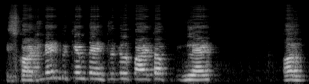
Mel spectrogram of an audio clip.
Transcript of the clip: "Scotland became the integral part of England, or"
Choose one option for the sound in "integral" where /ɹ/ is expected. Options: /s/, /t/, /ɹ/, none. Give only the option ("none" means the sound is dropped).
none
